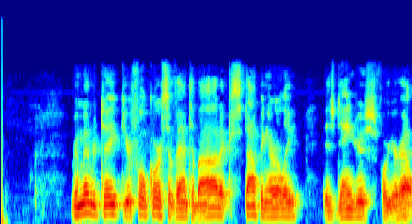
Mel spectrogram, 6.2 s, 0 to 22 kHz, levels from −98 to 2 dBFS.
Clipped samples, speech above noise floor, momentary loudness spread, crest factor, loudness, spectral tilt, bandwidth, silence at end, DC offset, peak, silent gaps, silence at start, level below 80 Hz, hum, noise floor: under 0.1%; 43 dB; 8 LU; 14 dB; -16 LUFS; -8 dB/octave; 7.6 kHz; 0 s; under 0.1%; -2 dBFS; none; 0 s; -48 dBFS; none; -58 dBFS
